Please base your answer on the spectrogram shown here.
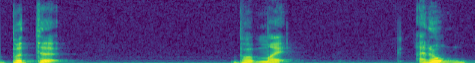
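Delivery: normal talking voice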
